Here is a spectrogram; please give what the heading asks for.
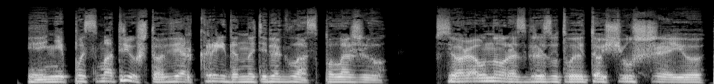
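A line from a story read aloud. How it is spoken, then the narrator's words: Growling. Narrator (Russian): прорычал Хендер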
